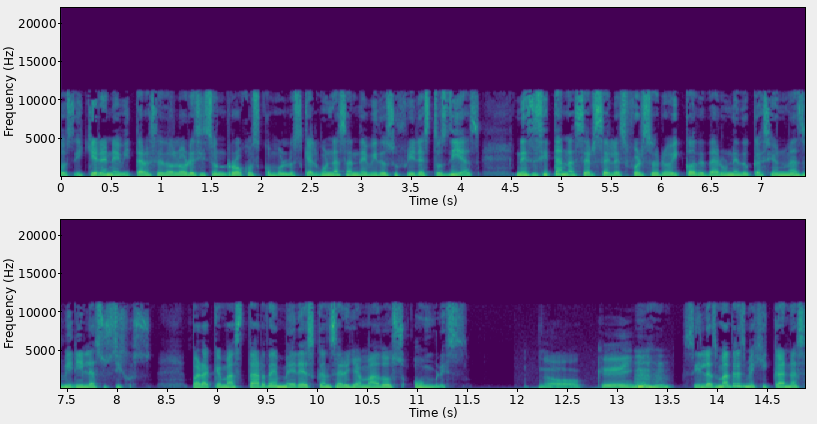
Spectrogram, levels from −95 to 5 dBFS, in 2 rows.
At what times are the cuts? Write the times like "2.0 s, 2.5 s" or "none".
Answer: 13.6 s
